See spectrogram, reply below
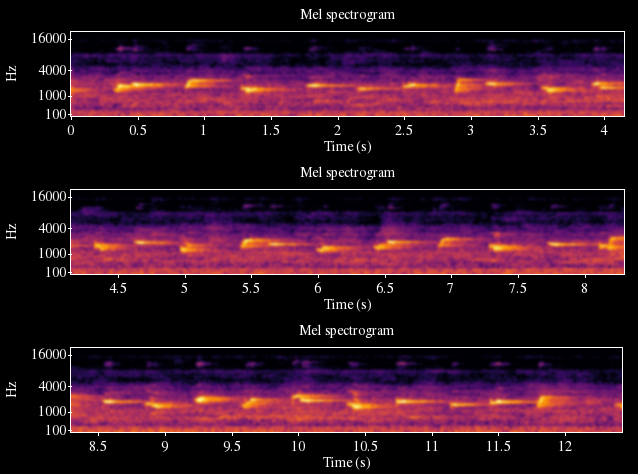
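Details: Long steady stretch of yellow-vented bulbul song for bird training: rapid chattering whistles swinging between two pitch levels, note after note in an unbroken rhythm, with a soft electrical hum underneath.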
